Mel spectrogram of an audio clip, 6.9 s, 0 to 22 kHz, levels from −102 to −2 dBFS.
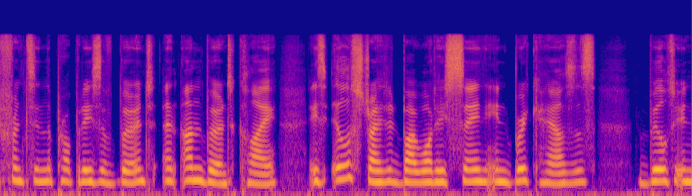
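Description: No technical faults are audible.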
